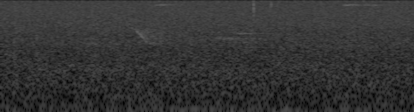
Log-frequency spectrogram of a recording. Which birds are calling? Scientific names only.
Catharus fuscescens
